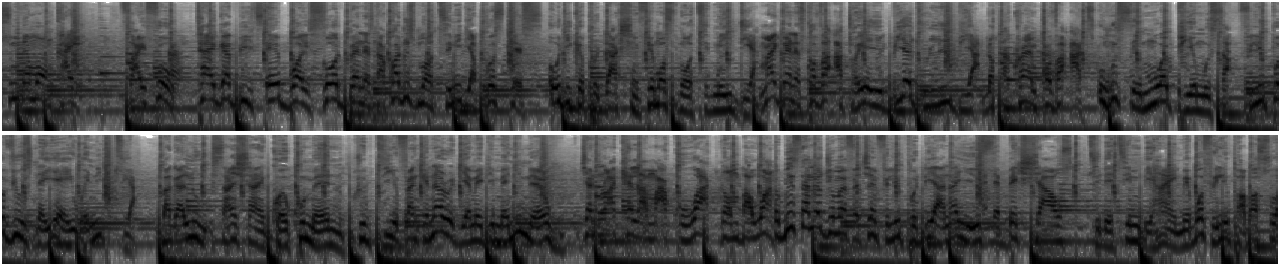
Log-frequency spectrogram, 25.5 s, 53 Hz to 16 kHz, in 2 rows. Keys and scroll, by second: 16.2 ctrl+-.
